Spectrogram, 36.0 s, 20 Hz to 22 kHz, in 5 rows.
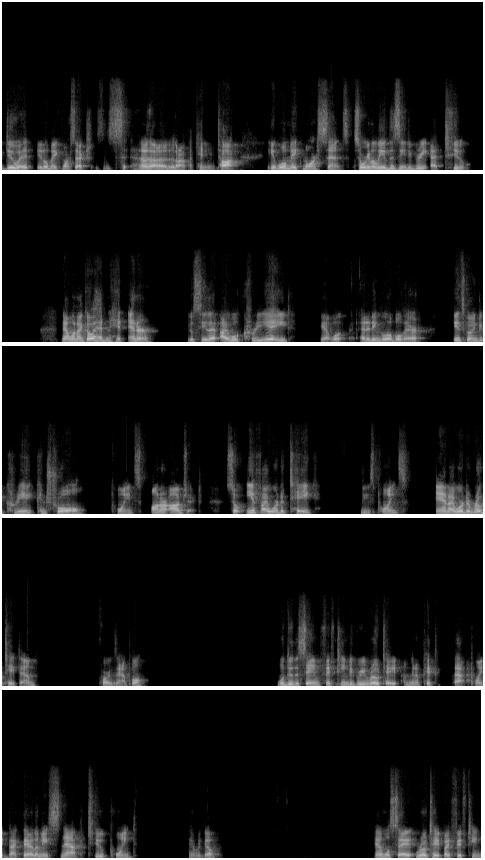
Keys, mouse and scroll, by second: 2.8 F15, 9.6 Return, 12.7-17.5 drag, 19.5 click, 21.9-23.8 typing, 31.1-33.1 drag, 34.3 click, 35.6-36.0 typing.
